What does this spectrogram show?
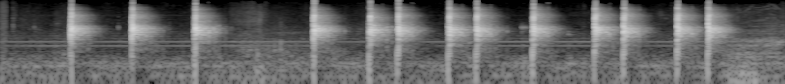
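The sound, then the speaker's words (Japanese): Sharp wooden castanet clicks from new castanets made of mountain cherry wood, about a dozen crisp bright strikes in an uneven rhythm, fairly loud with short decays, played alone with no voices. “正解はですね A が新しい山桜で作った方で”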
